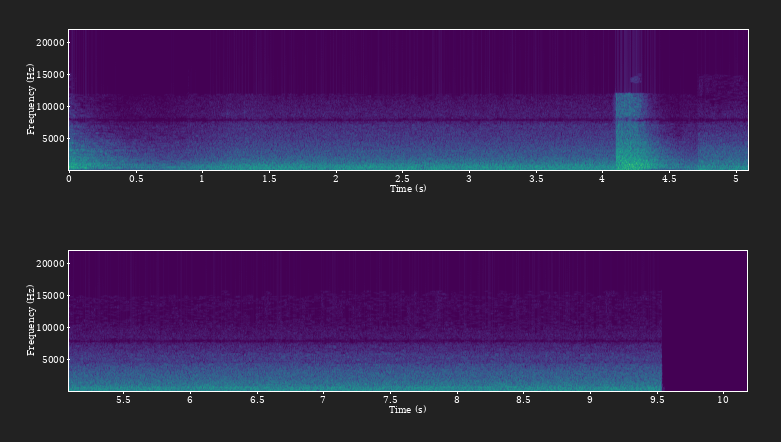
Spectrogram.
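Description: Two shots from an over-and-under shotgun, one right at the start and one about four seconds in, each a loud, sudden bang. Between and after them a steady noisy background with a faint hum, which cuts off abruptly near the end.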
